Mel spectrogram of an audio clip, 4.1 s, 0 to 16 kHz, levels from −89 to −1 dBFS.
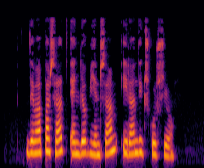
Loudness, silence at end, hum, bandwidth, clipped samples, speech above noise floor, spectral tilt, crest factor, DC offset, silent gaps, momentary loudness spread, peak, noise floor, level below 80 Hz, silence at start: -21 LUFS; 0.65 s; none; 11.5 kHz; under 0.1%; 53 dB; -4.5 dB/octave; 18 dB; under 0.1%; none; 8 LU; -4 dBFS; -73 dBFS; -74 dBFS; 0.5 s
